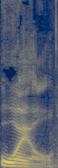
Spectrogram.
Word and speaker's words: Oyl: So Andrea Naaman is the creator of a line of non-toxic natural skincare called, it's spelled O-Y-L, it's oil.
